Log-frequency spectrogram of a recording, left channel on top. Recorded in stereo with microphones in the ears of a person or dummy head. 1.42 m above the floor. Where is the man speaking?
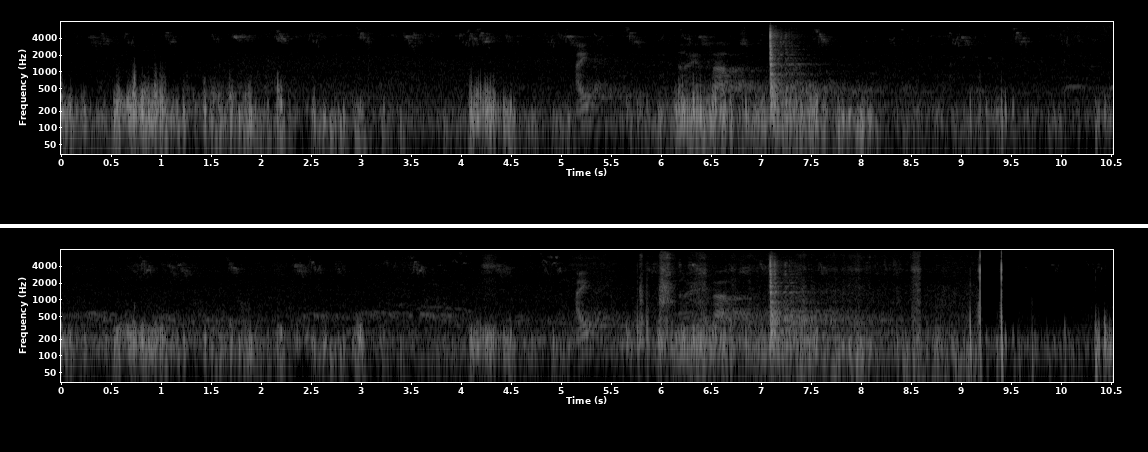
Centre (ahead or behind), 1.8 m; by 7.0 s 10° left (ahead or behind), 3 m.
